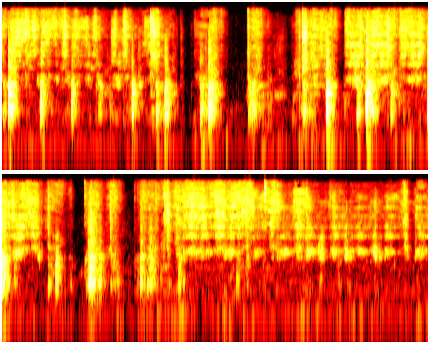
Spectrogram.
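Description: A spoon scrapes and stirs a thick flour mixture for Mysore pak in a metal pan, with continuous close rasping and knocking strokes broken by brief pauses.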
